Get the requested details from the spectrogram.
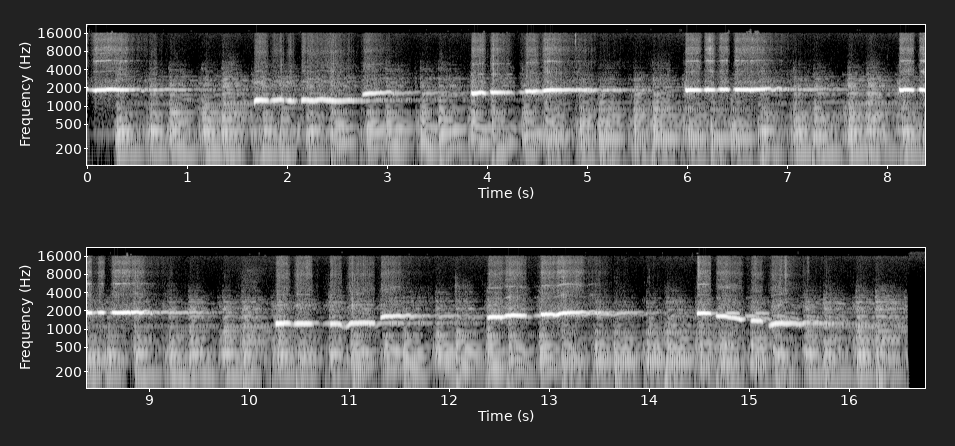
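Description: A clear, bright whistled melody carries the tune in steady phrases over a full band backing, gliding between held notes and short runs throughout, with no voices.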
